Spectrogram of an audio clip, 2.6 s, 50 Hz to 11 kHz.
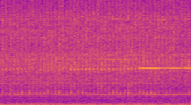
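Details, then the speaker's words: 454 V8 with rebuilt throttle body in a cabover truck, idling after ignition module replacement: thin constant high whistle from the charcoal canister vent left unhooked from the gas tank; no other vacuum leaks found. "That whistle that you're hearing right now, is the charcoal canister. This is supposed to vent to the gas tank. I just don't have it hooked up."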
